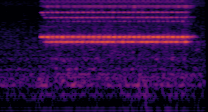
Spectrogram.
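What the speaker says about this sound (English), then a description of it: "I have to answer the phone." A telephone rings with a bright, rapid electronic trill lasting about two seconds, close and clear against a quiet room.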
